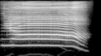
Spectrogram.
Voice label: "nyaa", girl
